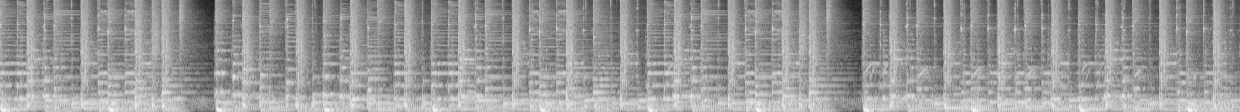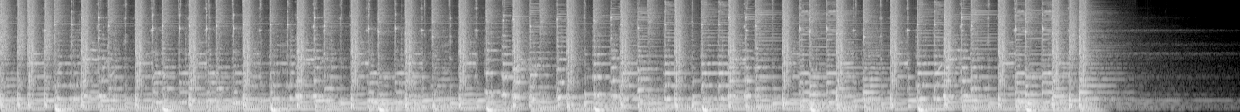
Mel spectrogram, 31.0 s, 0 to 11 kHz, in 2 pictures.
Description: cheerful banjo; by burak sound bank; cheerful vol 20

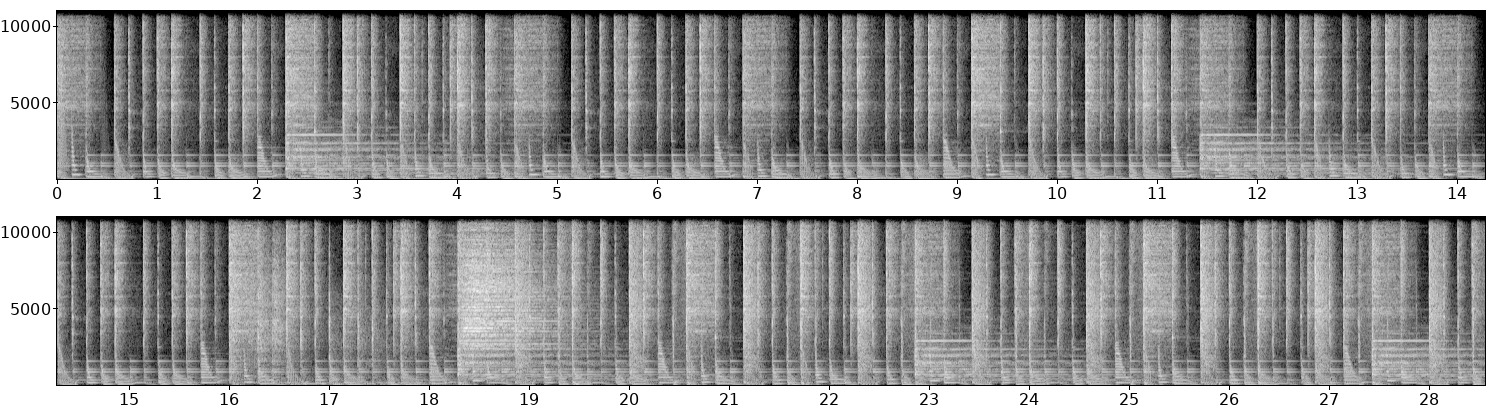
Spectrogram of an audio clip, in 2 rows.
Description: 80s nostrings; by burak sound bank; tension gerilim vol 53

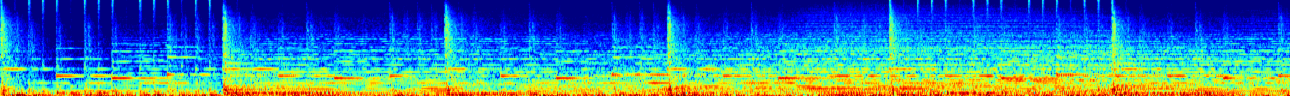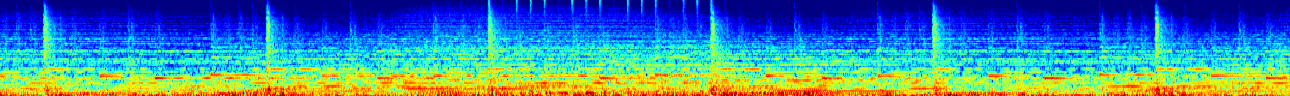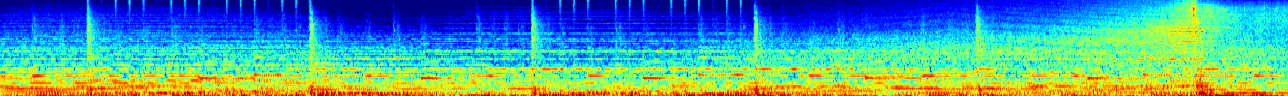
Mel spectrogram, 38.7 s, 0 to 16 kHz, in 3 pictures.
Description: tension; by burak sound bank; tension gerilim vol 45

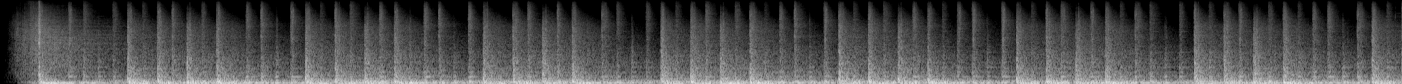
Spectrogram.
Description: tensionproject drumcomp; by burak sound bank; tension gerilim vol 6

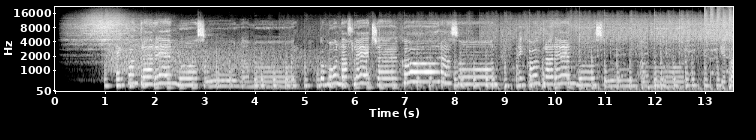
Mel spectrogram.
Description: ispanyolca uzun versiyon house remix

